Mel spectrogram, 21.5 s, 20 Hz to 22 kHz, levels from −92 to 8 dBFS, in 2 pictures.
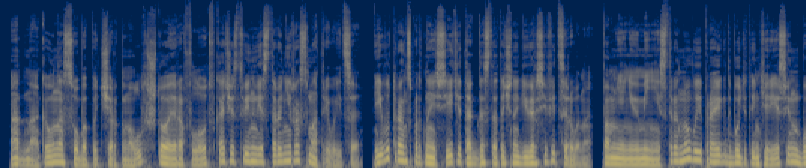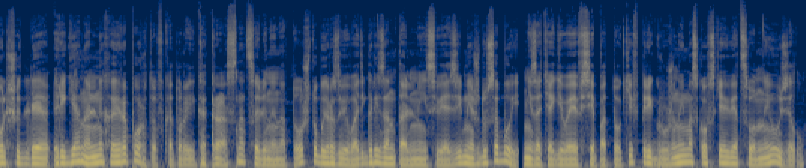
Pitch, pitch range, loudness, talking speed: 105 Hz, 90-120 Hz, -24 LUFS, 140 wpm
